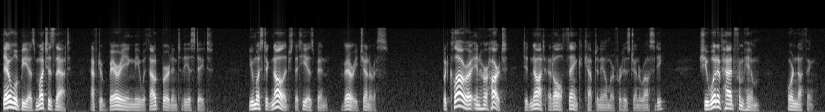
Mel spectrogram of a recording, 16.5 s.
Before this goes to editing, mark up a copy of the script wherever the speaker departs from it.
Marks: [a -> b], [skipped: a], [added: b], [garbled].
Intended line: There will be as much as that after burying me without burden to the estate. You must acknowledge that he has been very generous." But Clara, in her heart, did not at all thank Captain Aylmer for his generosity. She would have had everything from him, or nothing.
There will be as much as that after burying me without burden to the estate. You must acknowledge that he has been very generous." But Clara, in her heart, did not at all thank Captain Aylmer for his generosity. She would have had [skipped: everything] from him, or nothing.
